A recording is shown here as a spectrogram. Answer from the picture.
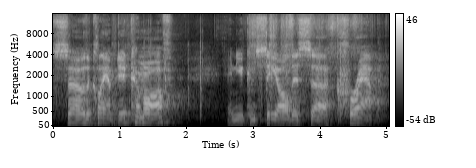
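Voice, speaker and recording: Through noticeable background noise, a man speaks with fairly even intonation. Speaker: DIY auto repair vlogger. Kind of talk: tutorial. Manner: casual, with many filler words.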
